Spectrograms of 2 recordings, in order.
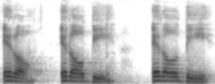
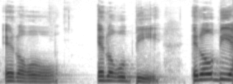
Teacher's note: So very unstressed, just that dark L sound.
